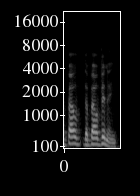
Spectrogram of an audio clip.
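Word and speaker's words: Balvenie: And how do you pronounce it? The Belvenie.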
